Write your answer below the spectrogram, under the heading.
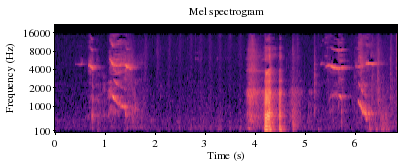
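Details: A one-year-seven-month-old German Shepherd that wants to go out and play whines indoors. A few short falling whines come first, then a rough, breathy burst, then more downward-sliding whines near the end.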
